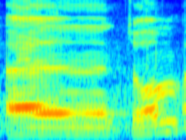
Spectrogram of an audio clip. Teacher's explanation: ada nun sukun bertemu Ta Maka dinamakan dengan Ikhfa cara membacanya nunnya disamarkan ke huruf ta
